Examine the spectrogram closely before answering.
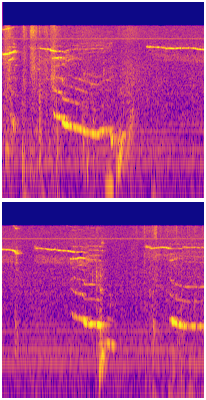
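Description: A dog whines in high, rising and falling tones.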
